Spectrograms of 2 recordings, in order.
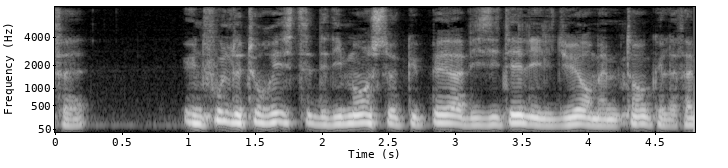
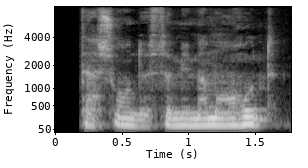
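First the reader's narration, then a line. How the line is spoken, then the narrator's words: Whispered. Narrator (French): souffla Laurence à son flirt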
